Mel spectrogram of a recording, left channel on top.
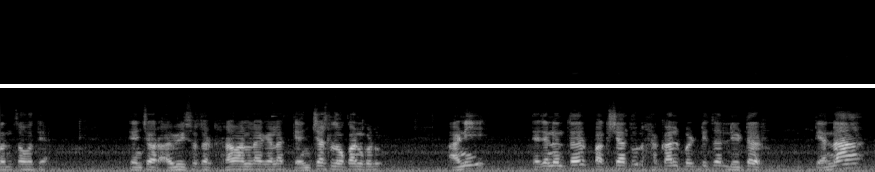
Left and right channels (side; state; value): left; silent; 61 dB below the other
